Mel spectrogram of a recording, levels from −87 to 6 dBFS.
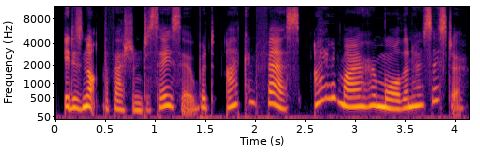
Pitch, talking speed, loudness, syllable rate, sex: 275 Hz, 260 wpm, -19 LUFS, 6.4 syllables/s, female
